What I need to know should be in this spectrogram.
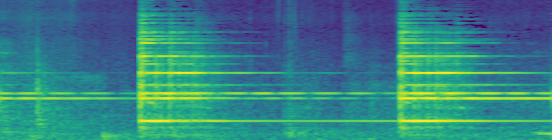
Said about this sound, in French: Je suis pas très bonne sonneuse. Hein. Je n'arrive pas à faire revenir le tympan pour avoir deux.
